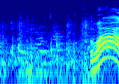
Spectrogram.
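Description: Faint background voices murmuring. Near the end, a loud voice begins a long call that slides up in pitch.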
